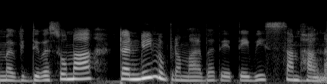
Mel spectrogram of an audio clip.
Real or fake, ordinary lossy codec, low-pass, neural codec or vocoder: fake; none; none; codec, 16 kHz, 1 kbps, X-Codec, HuBERT features, trained on LibriSpeech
